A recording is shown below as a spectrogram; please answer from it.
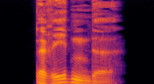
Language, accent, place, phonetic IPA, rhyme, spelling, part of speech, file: German, Germany, Berlin, [bəˈʁeːdn̩də], -eːdn̩də, beredende, adjective, De-beredende.ogg
- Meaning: inflection of beredend: 1. strong/mixed nominative/accusative feminine singular 2. strong nominative/accusative plural 3. weak nominative all-gender singular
